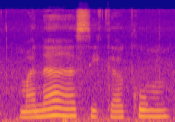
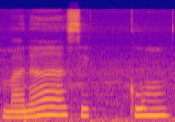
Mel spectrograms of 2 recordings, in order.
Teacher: as-susi mengidghamkan, ya, kaf yang pertama pada kaf yang kedua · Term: idgham mithlain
